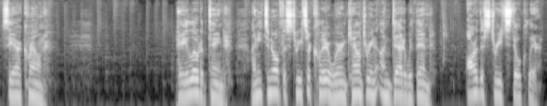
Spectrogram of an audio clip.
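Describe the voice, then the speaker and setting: Man playing a tough female soldier, curt, threatening, low husky voice, tabletop roleplay, faint music. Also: moderate pace, long pauses, mellow, no echo, close to an everyday voice. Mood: brisk, businesslike. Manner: curt, commanding, menacing. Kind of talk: acted dialogue in tabletop roleplay.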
